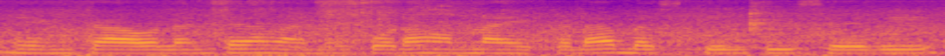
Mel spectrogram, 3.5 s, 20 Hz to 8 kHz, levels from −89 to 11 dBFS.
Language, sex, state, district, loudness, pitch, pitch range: Telugu, female, Andhra Pradesh, Manyam, -15 LUFS, 195 Hz, 185-195 Hz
